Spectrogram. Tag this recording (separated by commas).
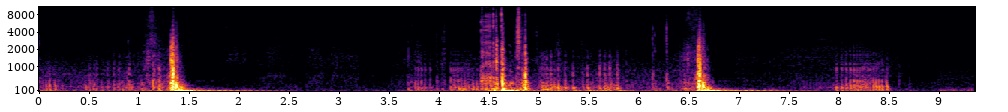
opening or closing car doors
